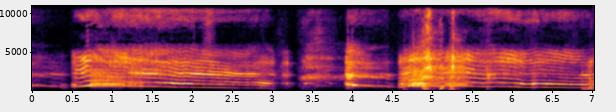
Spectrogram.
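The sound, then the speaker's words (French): A girl cries in loud, drawn-out sobbing wails whose pitch slides downward. The wails are broken by short gasping breaths and choked catches, then resume with renewed intensity. “Vous voyez, elle n'arrête pas de pleurer.”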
